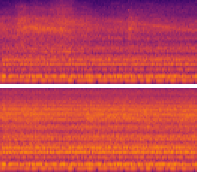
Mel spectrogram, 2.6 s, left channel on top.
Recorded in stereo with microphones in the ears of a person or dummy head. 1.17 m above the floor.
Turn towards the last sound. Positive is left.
turn(degrees=-80)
